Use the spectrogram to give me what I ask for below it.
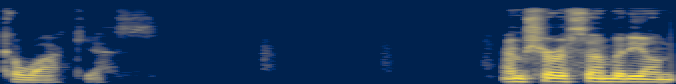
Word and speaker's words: Kawak: Kawaka? Kawak? I don't know. I don't know. Yeah. Kawak. Kawak. Yeah. Kawak. Perhaps a marketing oversight, but it's Kawak, yes.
